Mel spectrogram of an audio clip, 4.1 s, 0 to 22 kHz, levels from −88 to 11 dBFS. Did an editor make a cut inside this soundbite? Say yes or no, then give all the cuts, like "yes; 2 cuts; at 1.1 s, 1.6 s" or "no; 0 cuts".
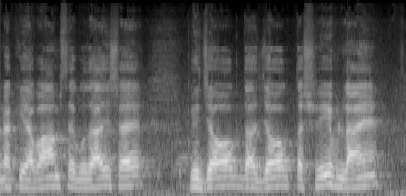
no; 0 cuts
